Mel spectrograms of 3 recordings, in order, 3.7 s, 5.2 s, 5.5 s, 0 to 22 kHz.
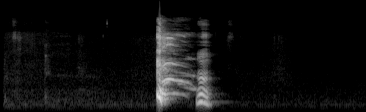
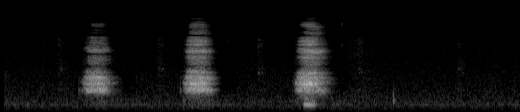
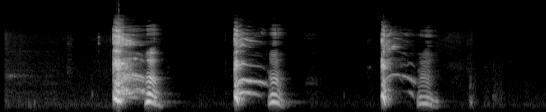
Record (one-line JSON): {"cough_length": "3.7 s", "cough_amplitude": 30245, "cough_signal_mean_std_ratio": 0.2, "exhalation_length": "5.2 s", "exhalation_amplitude": 4186, "exhalation_signal_mean_std_ratio": 0.3, "three_cough_length": "5.5 s", "three_cough_amplitude": 30552, "three_cough_signal_mean_std_ratio": 0.27, "survey_phase": "beta (2021-08-13 to 2022-03-07)", "age": "45-64", "gender": "Female", "wearing_mask": "No", "symptom_none": true, "smoker_status": "Never smoked", "respiratory_condition_asthma": false, "respiratory_condition_other": false, "recruitment_source": "REACT", "submission_delay": "1 day", "covid_test_result": "Negative", "covid_test_method": "RT-qPCR", "influenza_a_test_result": "Unknown/Void", "influenza_b_test_result": "Unknown/Void"}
